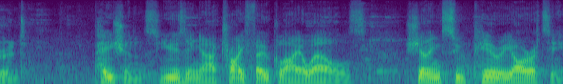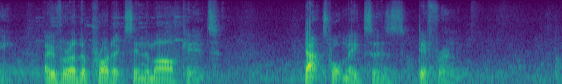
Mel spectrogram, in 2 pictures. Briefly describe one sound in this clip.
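A middle-aged man speaks calmly into a clip-on microphone, close by.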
